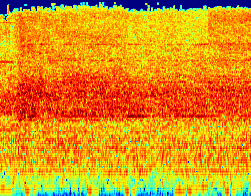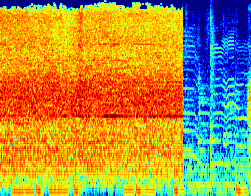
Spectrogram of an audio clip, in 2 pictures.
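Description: Hot air styling brush running steadily: a loud rush of air with a thin motor whine under it, switched off suddenly near the end.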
